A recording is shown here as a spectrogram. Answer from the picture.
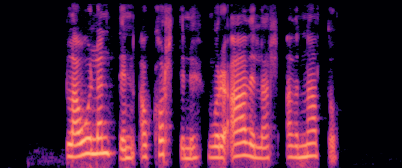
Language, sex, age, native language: Icelandic, female, 30-39, Icelandic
